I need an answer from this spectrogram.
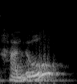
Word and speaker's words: hallo: Okay, and you can also use the word hello, which is pronounced as hallo. H-A is ha, so hello.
